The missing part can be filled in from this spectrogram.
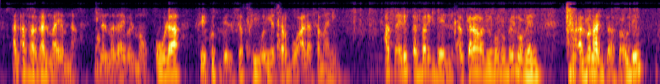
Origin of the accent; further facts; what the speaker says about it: Sudan; عشان كده كل يوم هسه عندنا في السودان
